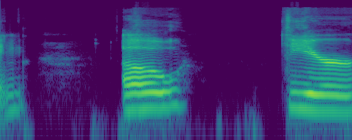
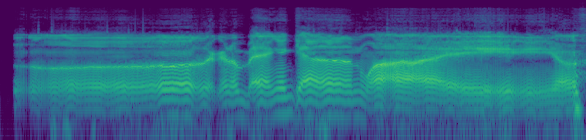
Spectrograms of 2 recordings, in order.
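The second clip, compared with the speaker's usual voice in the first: dismayed groan; 11 semitones lower, 5 dB quieter, much slower than usual. Real, not acted. Groaning at the next sex scene.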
